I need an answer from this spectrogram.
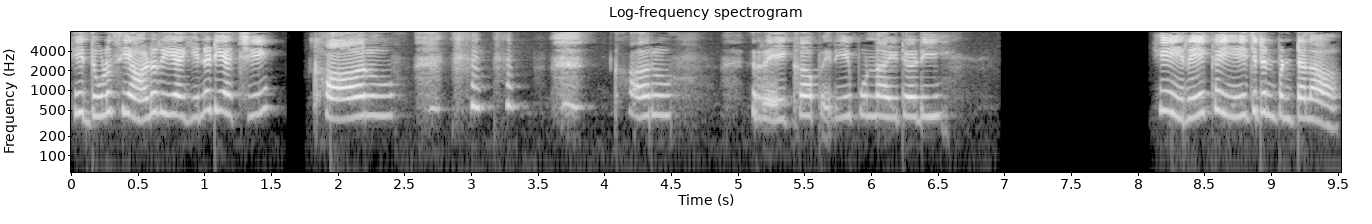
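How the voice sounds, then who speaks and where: A woman's voice: very high-pitched, fairly even intonation, quick pace, hardly any pauses. A woman voicing young office workers in a cartoon, chatty, teasing and scolding. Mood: fretful. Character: young women office workers, teasing friend and tearful sister. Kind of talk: cartoon voice acting.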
